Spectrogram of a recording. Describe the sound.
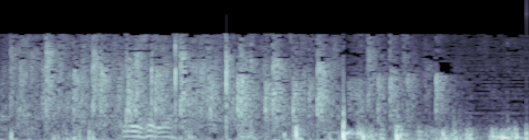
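An audience claps steadily for about five seconds to welcome a speaker, a dense crackle of many hands at moderate loudness, with a few voices calling out among the applause.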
